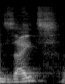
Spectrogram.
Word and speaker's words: Zaitz: viewers your last name yeah it's uh Zees Zees it's all good appreciate that and thanks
